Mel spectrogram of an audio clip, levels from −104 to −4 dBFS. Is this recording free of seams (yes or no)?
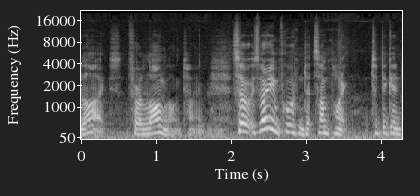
yes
